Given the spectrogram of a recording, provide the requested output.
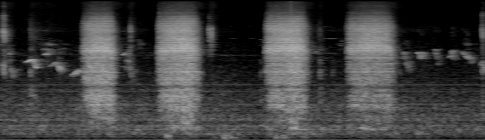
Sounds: Sniff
